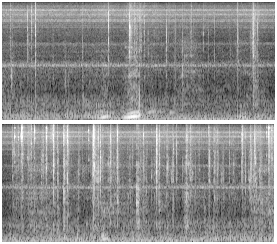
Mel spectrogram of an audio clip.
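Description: Light crinkling and small clicks of a sterile peel-open packet, paper backed with clear plastic, being handled as a pipette is drawn out of it. The crackles come thicker in the second half.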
